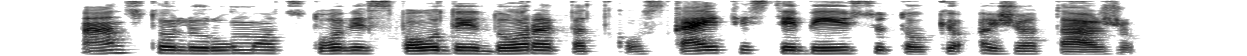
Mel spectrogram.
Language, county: Lithuanian, Tauragė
